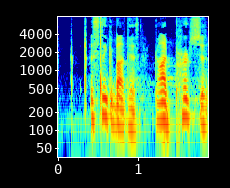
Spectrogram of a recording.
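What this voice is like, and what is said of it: Impression of preacher Freddie Fry. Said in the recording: “That's my Freddie Fry impersonation right there. ... I don't do it as good as he does, though. ... I just can't get the pop.”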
